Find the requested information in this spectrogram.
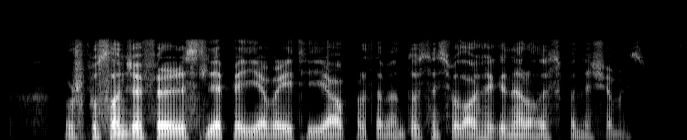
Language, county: Lithuanian, Alytus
